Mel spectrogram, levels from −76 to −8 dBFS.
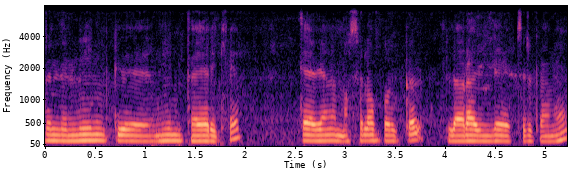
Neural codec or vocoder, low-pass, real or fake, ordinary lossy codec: codec, 16 kHz, 4 kbps, X-Codec, HuBERT features, trained on general audio; 7.2 kHz; fake; Opus, 16 kbps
